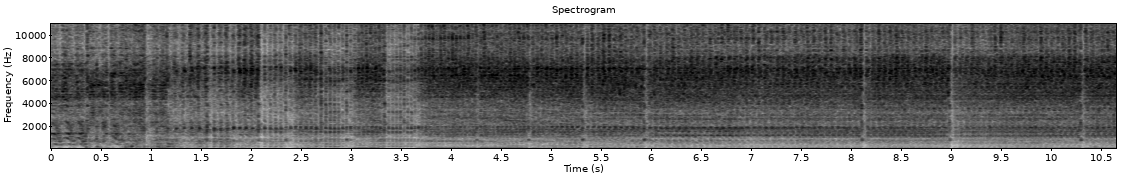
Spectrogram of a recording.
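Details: Carbureted Mitsubishi lacking power: rough idle after cranking with loud, uneven knocks and pops back through the carburetor. An engine analyzer traced it to a valvetrain knock from a worn exhaust rocker and cam lobe.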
